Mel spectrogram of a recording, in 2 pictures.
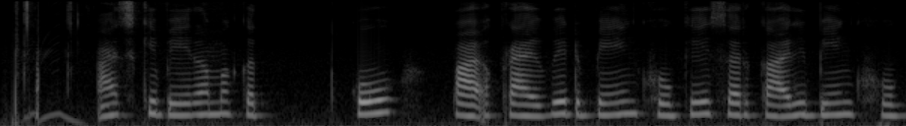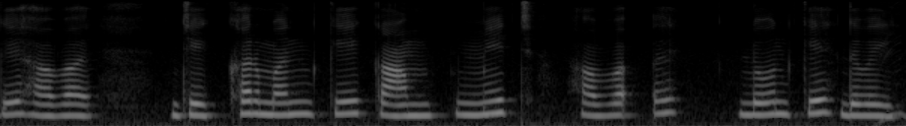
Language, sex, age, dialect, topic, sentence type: Chhattisgarhi, female, 60-100, Western/Budati/Khatahi, banking, statement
